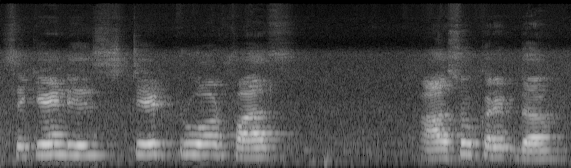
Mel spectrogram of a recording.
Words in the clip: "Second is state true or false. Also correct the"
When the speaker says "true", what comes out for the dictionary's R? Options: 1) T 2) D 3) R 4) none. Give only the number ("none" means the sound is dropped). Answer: 3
